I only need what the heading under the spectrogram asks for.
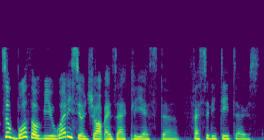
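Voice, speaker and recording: A woman's voice: medium pitch, animated, normal speed, a little mellow, no echo. A woman hosting a radio talk show, chatty and teasing, laughing easily with her guests. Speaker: radio host. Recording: slightly dull lo-fi studio audio.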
